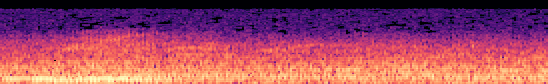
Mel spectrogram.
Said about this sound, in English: Well, there he goes. Now, the cars will light up as they go around the track, and they'll fall in behind the lead car. And then, if they get the go-ahead flag, as they pass the judges' stand, we'll have a start.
